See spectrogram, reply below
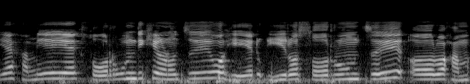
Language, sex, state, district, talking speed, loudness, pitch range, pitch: Garhwali, female, Uttarakhand, Tehri Garhwal, 165 wpm, -20 LUFS, 215-270 Hz, 240 Hz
